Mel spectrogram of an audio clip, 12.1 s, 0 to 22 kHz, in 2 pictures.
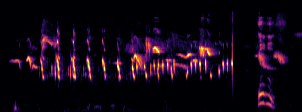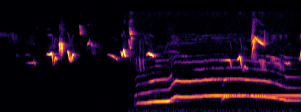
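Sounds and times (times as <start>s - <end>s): birds chirping: 0.2s - 12.0s
wolf howling: 8.7s - 12.0s.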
